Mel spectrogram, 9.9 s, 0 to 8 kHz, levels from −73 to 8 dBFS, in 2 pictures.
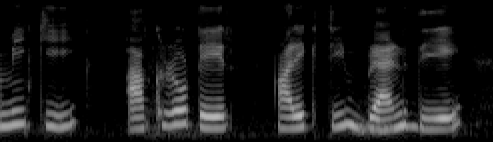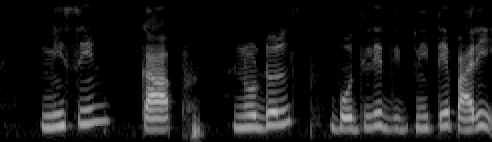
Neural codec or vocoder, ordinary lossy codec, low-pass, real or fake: none; none; 7.2 kHz; real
